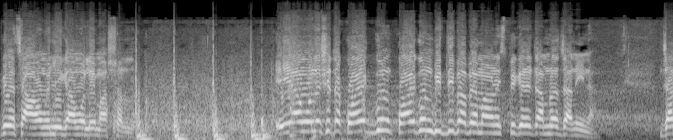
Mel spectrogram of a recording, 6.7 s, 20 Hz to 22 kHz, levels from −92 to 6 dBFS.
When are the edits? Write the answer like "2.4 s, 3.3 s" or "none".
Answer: none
